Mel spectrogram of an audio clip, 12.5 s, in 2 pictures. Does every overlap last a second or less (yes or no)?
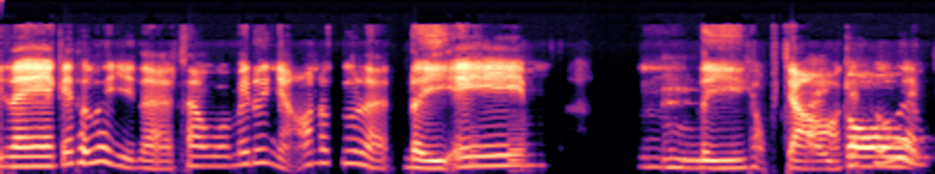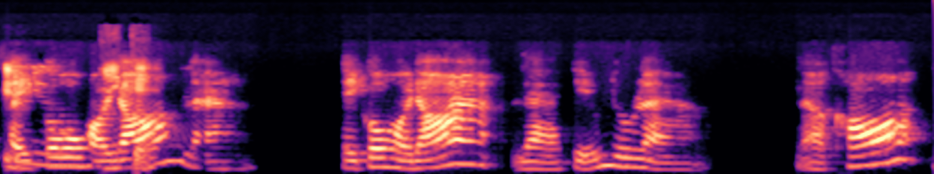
no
